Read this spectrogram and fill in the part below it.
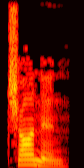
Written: cianan

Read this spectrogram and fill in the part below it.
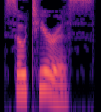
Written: sotiris

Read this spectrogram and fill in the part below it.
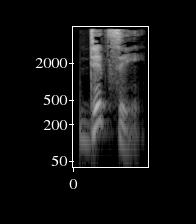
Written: ditzy

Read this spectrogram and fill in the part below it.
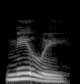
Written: neelie

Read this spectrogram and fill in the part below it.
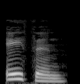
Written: athan

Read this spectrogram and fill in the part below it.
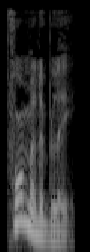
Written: formidably

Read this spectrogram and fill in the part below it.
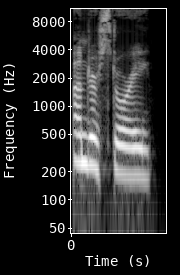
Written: understory

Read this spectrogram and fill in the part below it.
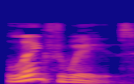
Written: lengthways

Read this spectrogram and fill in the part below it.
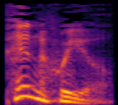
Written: pinwheel

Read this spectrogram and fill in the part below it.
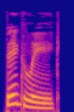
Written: big-league

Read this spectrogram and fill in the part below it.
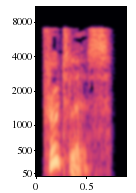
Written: fruitless

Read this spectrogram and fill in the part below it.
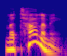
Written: metonymy

